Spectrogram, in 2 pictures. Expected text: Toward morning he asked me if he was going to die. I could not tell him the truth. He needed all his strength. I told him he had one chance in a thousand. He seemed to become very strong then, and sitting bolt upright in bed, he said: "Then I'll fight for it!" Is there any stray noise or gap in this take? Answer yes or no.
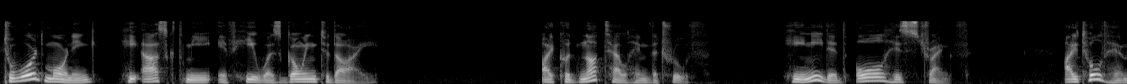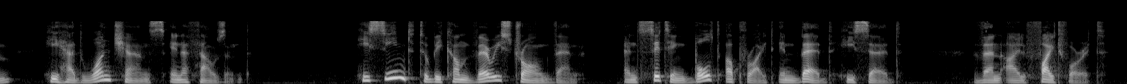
no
